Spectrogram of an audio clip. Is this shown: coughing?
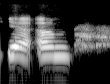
no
